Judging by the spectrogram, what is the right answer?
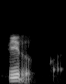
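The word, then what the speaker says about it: فِرْقٍ: Di kata firqin ini saat wasal saja, tapi kalau saat waqaf itu dibacanya tipis. Firqa.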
